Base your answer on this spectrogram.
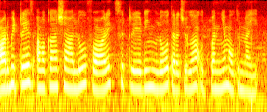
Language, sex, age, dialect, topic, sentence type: Telugu, female, 18-24, Central/Coastal, banking, statement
